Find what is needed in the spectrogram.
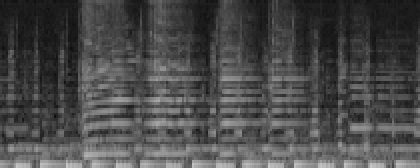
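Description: Romanian lăutari folk band music led by a solo violin over a steady bass beat. About a second in, the fiddle slides up into a high held note.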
